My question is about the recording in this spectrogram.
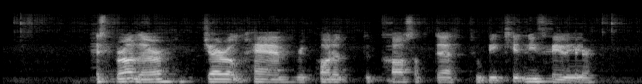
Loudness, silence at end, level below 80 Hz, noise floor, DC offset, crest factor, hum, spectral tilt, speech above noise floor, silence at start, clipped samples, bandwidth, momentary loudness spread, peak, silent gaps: -18 LUFS; 0.25 s; -58 dBFS; -53 dBFS; under 0.1%; 18 dB; none; -4.5 dB/octave; 35 dB; 0.2 s; under 0.1%; 11.5 kHz; 14 LU; -2 dBFS; none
